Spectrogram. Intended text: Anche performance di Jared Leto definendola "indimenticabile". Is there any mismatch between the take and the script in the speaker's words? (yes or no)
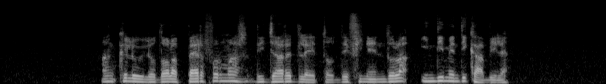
yes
